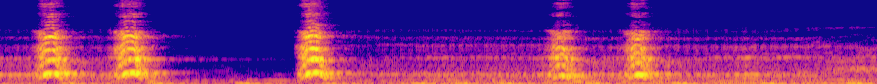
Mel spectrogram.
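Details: Hunting dog kept in a cage lets out five loud, gruff barks, two close pairs and a single bark between them, with a low background rumble.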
